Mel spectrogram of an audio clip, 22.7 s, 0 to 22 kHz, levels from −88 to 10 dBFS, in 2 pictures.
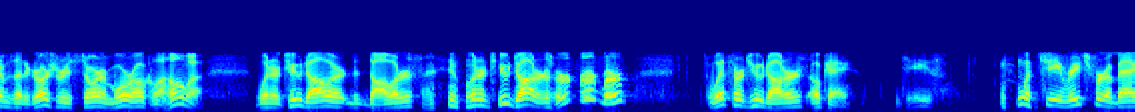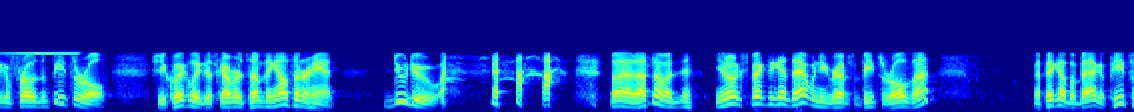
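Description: From 10.96 s to 12.19 s, a loudspeaker feedback squeal rises out of the speech. A microphone is hearing its own loudspeaker, and the loop runs away at 3.7 kHz. The pure tone swells over roughly under a second, ending about 10 dB above the speech, over the narrow telephone band.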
